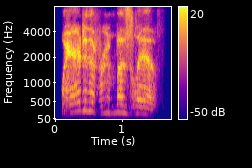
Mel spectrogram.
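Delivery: very slow, drawn-out half-whisper. Half-whispering a question in character: half-whispering. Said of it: "Just gonna whisper to it".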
